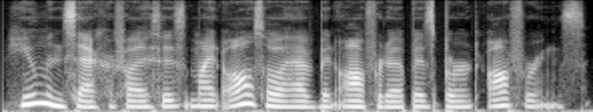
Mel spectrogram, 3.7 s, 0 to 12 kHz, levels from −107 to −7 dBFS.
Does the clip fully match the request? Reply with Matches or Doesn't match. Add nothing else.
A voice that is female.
Matches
